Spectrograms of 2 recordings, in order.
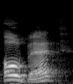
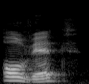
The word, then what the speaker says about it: Obed: And they call his name Obed, or in Hebrew, better pronunciation is Oved.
